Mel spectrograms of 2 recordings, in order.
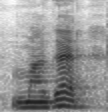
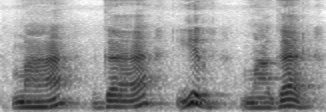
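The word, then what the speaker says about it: मगर: This one is magar. The last letter is ra. So you should say as ir. Ma-ga-ir. Magar.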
